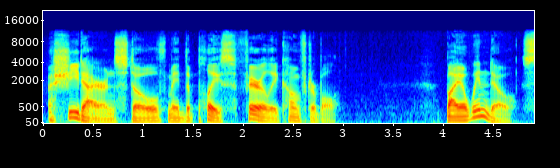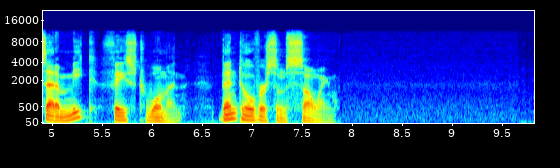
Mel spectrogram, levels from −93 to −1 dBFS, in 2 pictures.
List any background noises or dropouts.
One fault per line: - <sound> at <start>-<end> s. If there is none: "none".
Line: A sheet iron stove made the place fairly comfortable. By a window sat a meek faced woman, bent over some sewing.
none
